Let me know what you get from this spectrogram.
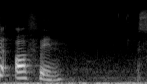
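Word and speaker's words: often: Listen, यहाँ एफ के बाद आया हुआ है टी, तो यहाँ जो है टी हम लोग का साइलेंट हो जाएगा। जैसे ऑफन, सॉफन।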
